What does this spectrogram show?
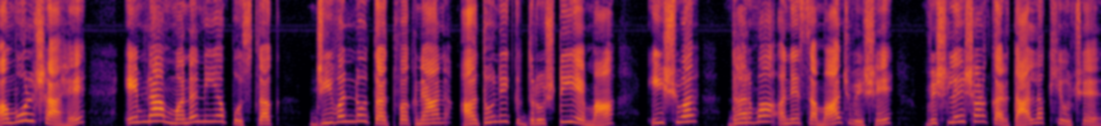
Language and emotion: Gujarati, neutral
